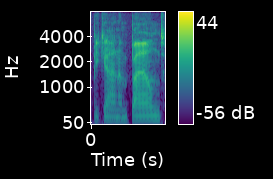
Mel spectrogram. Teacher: that's a plosive sound because the air literally explodes out of your mouth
